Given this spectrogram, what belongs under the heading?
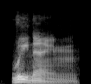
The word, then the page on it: rename: British English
